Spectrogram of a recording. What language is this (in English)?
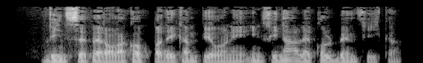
Italian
